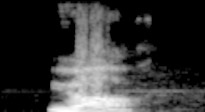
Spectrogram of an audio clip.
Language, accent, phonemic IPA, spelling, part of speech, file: French, Canada, /ɥaʁ/, huard, noun, LL-Q150 (fra)-huard.wav
- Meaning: 1. great northern loon (North America), great northern diver (Europe) 2. loonie (Canadian dollar as a unit of currency)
